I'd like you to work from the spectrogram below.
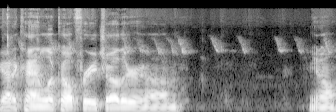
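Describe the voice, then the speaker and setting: In an Upper Midwest US accent, a man talks at a fairly low pitch. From Wisconsin. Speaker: YouTuber, toy collector live streamer. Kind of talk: casual live stream chat. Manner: monotone.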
